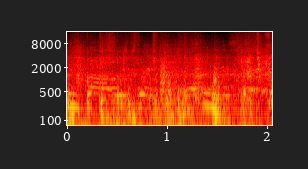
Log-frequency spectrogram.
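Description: Indistinct voices in the gym, with a few thuds and scuffs of two fighters grappling on the mat.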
